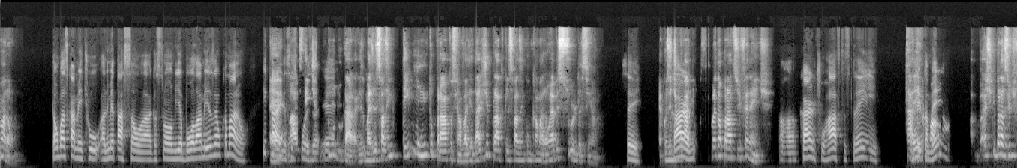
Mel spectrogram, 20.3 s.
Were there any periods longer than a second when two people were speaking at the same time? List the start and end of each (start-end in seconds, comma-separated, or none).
5.4-6.8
